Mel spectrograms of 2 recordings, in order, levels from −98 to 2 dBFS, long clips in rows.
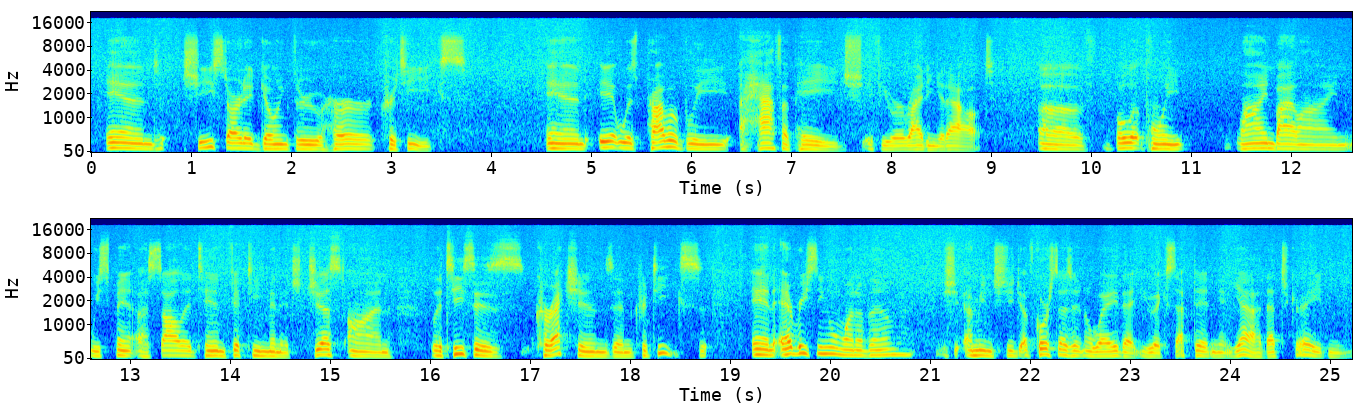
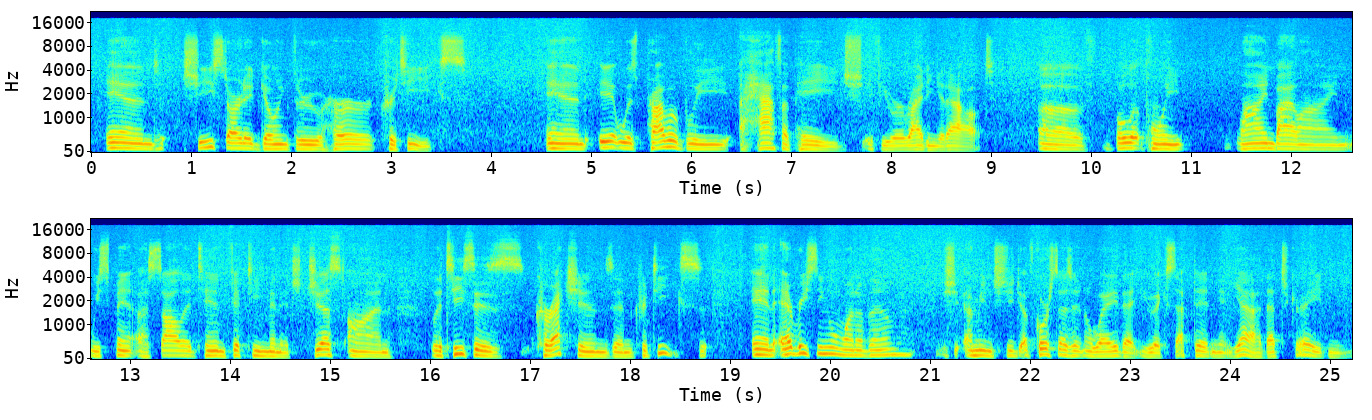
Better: neither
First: hiss; noticeable; throughout; 10 dB below the speech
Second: hiss; noticeable; throughout; 10 dB below the speech

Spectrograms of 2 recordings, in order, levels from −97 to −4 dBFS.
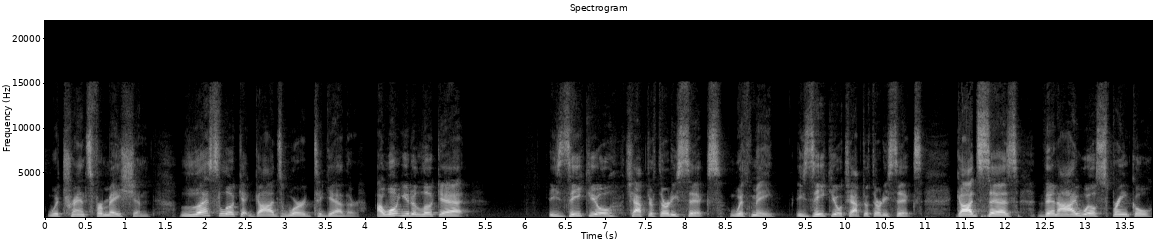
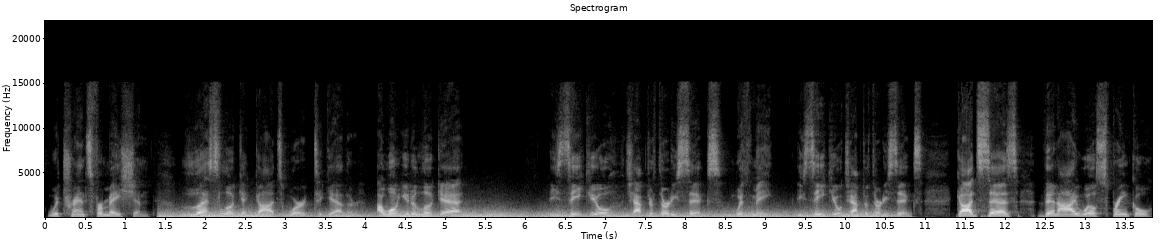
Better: first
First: none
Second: wind noise on the microphone; occasional gusts; from 1.5 to 11 s; 10 dB below the speech

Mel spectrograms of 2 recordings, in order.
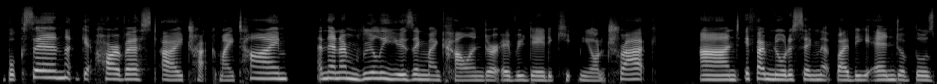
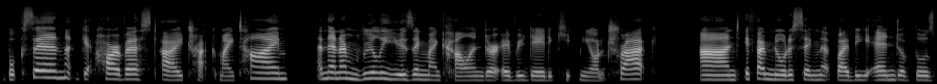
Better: first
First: none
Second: thin; somewhat; fading below 500 Hz

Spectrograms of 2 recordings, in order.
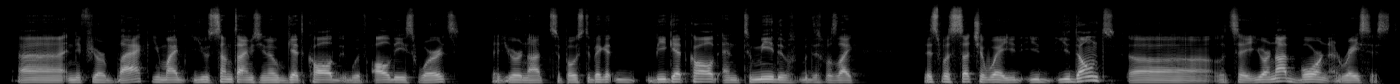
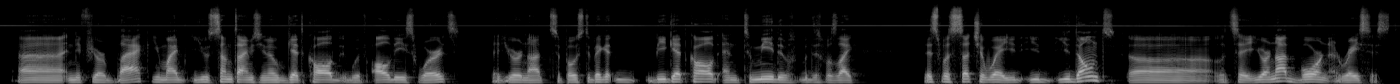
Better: first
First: none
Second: high-pitched whine; faint; throughout; 6 kHz, 25 dB below the speech

